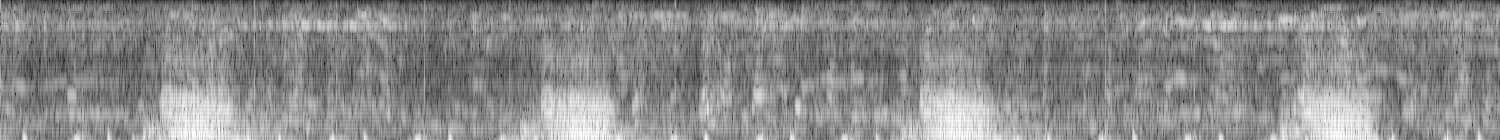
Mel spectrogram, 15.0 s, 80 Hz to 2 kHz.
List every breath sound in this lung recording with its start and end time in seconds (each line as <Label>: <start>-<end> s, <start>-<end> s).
Inhalation: 1.29-2.68 s, 4.92-6.30 s, 8.88-10.27 s, 12.67-14.05 s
